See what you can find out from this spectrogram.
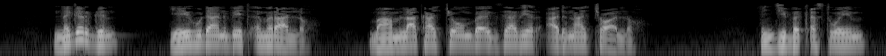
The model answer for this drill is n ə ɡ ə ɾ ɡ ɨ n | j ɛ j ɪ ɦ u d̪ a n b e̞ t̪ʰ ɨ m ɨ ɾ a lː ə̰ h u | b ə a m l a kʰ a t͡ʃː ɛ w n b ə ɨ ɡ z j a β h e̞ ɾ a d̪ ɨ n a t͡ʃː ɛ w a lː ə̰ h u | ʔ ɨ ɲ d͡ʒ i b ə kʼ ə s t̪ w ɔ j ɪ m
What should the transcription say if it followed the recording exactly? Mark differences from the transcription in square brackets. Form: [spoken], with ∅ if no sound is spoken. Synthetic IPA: n ə ɡ ə ɾ ɡ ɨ n | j ɛ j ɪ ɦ u d̪ a n b e̞ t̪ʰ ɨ m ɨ ɾ a lː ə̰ h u | b ə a m l a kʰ a t͡ʃː ɛ w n b ə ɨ ɡ z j a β h e̞ ɾ a d̪ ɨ n a t͡ʃː ɛ w a lː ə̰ h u | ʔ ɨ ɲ d͡ʒ i b ə kʼ ə s t̪ w ɔ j ɪ m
